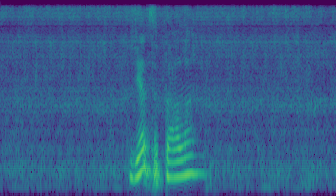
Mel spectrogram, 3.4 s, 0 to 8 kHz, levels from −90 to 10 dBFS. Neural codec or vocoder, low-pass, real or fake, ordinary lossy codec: codec, 16 kHz, 4.8 kbps, FACodec; 7.2 kHz; fake; none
